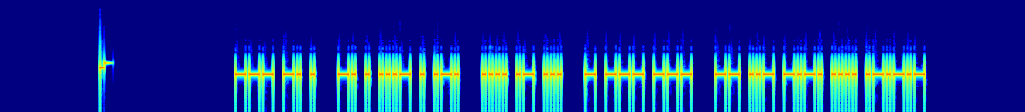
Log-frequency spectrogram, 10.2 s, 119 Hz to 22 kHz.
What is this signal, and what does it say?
Morse code, heard as a keyed tone, about 34 wpm, 700 Hz. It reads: ONE NEVER HAS TOO MUCH.
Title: Sentences from Top 300 Words 35wpm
